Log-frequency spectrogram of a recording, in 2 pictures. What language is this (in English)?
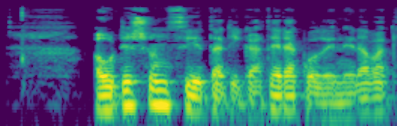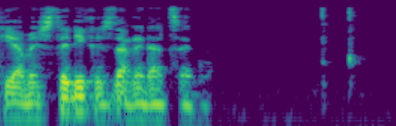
Basque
